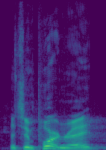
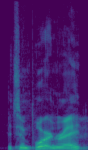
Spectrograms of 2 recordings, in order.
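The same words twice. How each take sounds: The two takes are said the same way.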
